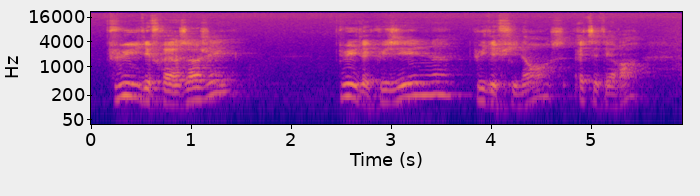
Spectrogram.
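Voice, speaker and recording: A man talks very slowly with lively intonation. Audible room echo surrounds his voice. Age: 80s+. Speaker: Dominican priest and retired lecturer. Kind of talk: lecture.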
